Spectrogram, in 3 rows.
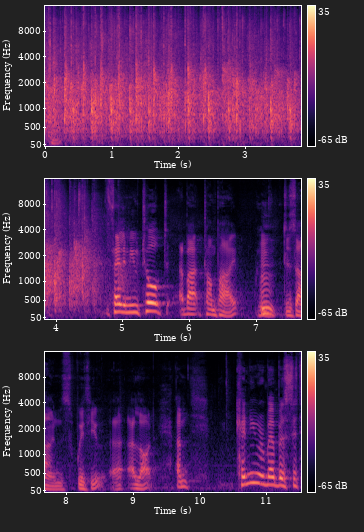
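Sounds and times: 
room full of people clapping: 0.0s - 4.8s
speech: 4.8s - 11.5s.

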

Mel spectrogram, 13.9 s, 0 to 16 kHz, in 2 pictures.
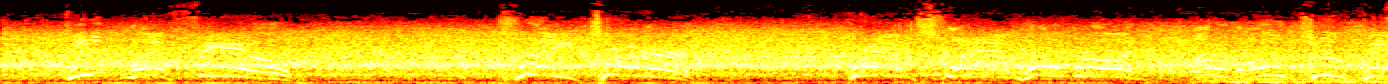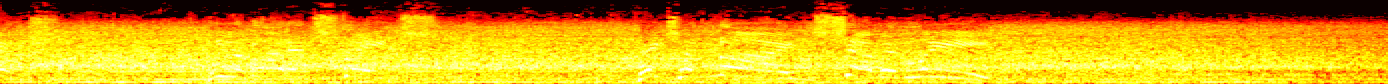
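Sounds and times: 
packed stadium crowd roaring after a grand slam: 0.0s - 13.8s.

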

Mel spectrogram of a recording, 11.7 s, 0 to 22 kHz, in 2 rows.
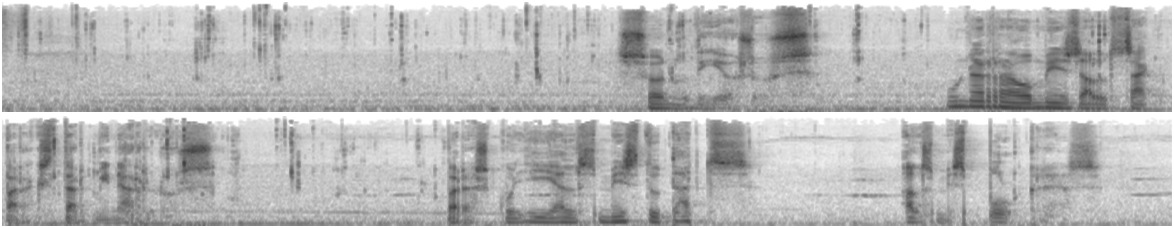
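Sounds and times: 
gum chewing: 0.0s - 8.1s
low steady rumble: 0.0s - 10.1s
speech: 3.2s - 7.0s, 8.1s - 9.7s, 10.4s - 11.4s.

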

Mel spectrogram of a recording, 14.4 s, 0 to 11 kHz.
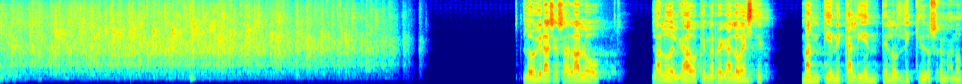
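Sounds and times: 
church audience applauding: 0.0s - 6.4s
speech: 7.9s - 9.1s, 9.8s - 14.4s.

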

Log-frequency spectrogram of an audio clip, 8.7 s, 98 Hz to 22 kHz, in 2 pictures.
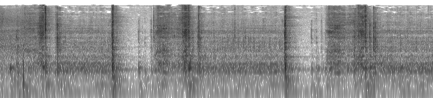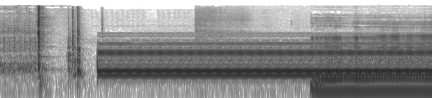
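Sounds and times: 
old rotary dial phone dial whirring and clicking: 0.2s - 5.2s
steady electronic phone tone: 5.3s - 8.6s.

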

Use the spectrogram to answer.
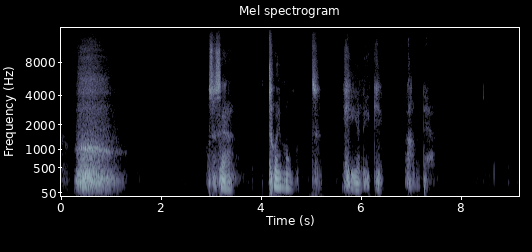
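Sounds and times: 
person forcefully exhaling through the mouth imitating breathing onto others: 0.3s - 1.3s
speech: 3.0s - 3.5s, 4.1s - 7.4s.

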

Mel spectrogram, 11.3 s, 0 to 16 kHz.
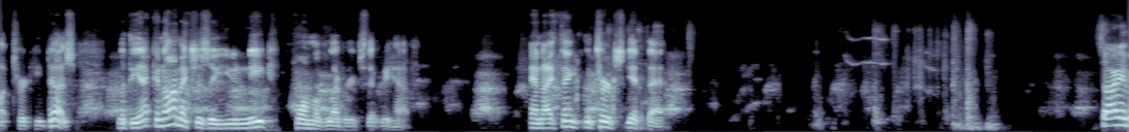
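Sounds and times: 
speech: 0.1s - 4.3s, 5.3s - 7.0s, 11.0s - 11.2s
dogs barking and yelping: 0.6s - 11.1s.

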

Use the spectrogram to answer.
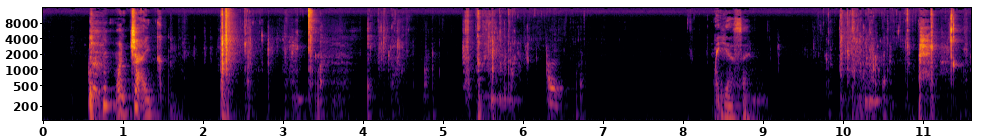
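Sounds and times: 
speech: 0.8s - 1.6s, 6.3s - 6.6s, 8.5s - 9.0s
plastic bottle being squeezed: 1.6s - 6.8s, 9.2s - 11.5s
person gulping water: 3.1s - 7.0s, 9.0s - 11.5s.

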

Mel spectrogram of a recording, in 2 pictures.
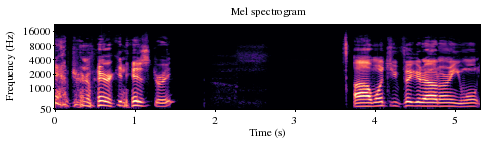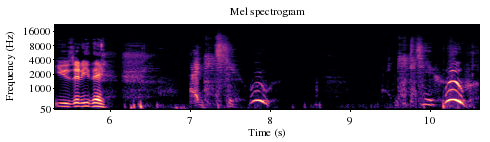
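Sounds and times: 
speech: 0.0s - 1.6s, 3.7s - 6.4s, 7.0s - 7.6s, 9.6s - 10.6s
person sneezing loudly with a voiced cry: 7.0s - 8.0s, 9.4s - 10.6s.

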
